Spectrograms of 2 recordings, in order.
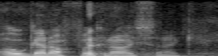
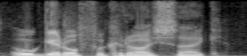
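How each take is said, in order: First: Brummie grumble at an ordinary volume; understated repeat of a Birmingham accent. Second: Loud Brummie grumble; hammed-up Birmingham accent, loud. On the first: Acted. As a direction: toss off the punchline in a Brummie accent. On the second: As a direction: belt out the punchline in a broad Brummie accent. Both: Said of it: "for the Brummie accent".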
